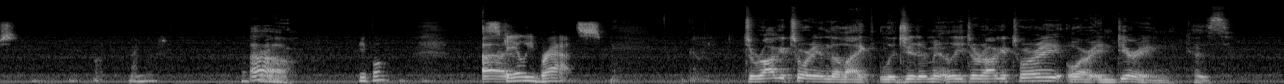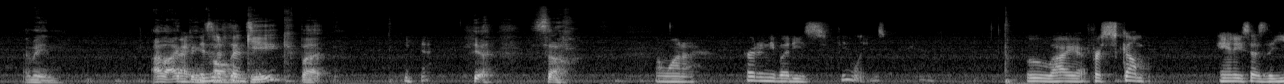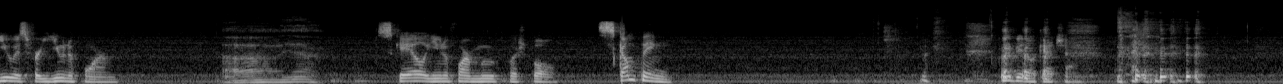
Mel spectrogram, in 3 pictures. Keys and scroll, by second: 3.7 l, 16.7 c, 22.9 l, 27.7 space, 30.0 a, 34.2-36.1 typing.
